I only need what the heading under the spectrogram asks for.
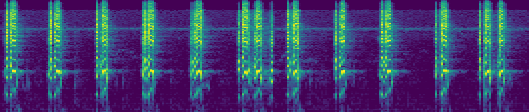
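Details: Lure recording of a crowing male green junglefowl: loud, rasping clipped notes, some doubled, follow one another roughly every half second without a break over a thin continuous high-pitched hum.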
